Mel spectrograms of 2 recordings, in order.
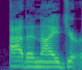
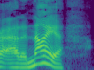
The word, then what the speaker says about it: Adonijah: Like, why would we drop the J or make the J silent and be Adoniah? Now, he's going to offer an explanation for why he says you could pronounce it, I guess, either way, Adonijah or Adoniah.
